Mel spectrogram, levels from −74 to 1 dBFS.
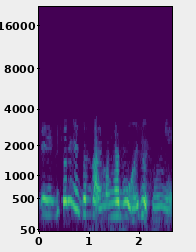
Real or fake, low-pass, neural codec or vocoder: fake; 3.6 kHz; codec, 44.1 kHz, 2.6 kbps, DAC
